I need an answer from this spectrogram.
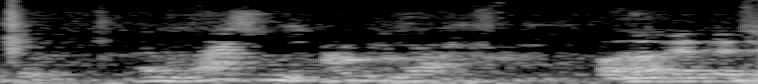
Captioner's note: speaking faintly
